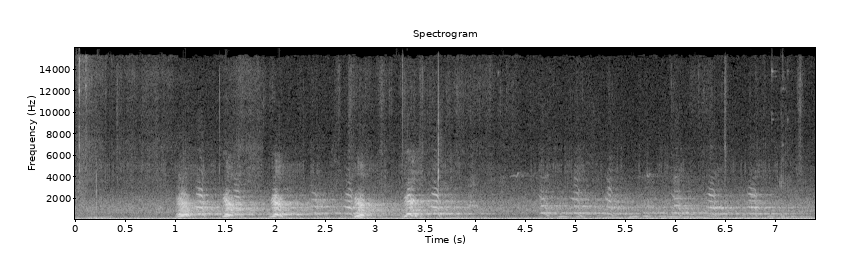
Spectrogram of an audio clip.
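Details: Malta, a dog, barking while playing with Bulat: a quick run of short, bright, harmonic barks roughly every half second, then softer, drawn-out yelping notes, over a steady low rumble.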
